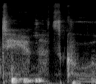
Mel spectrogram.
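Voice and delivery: hushed, whispered mutter under the breath. In a roleplay game, Beck reacts to another character's spell, muttering under her breath. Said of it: "Beck says under her breath".

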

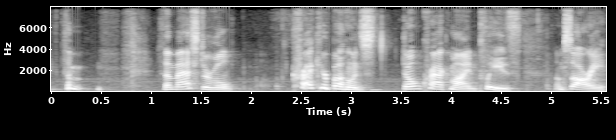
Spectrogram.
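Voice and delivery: high-pitched, frightened, pleading creature voice. Voicing a cornered creature backing away from a growling player: frightened pleading creature. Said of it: "she is definitely afraid of you".

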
